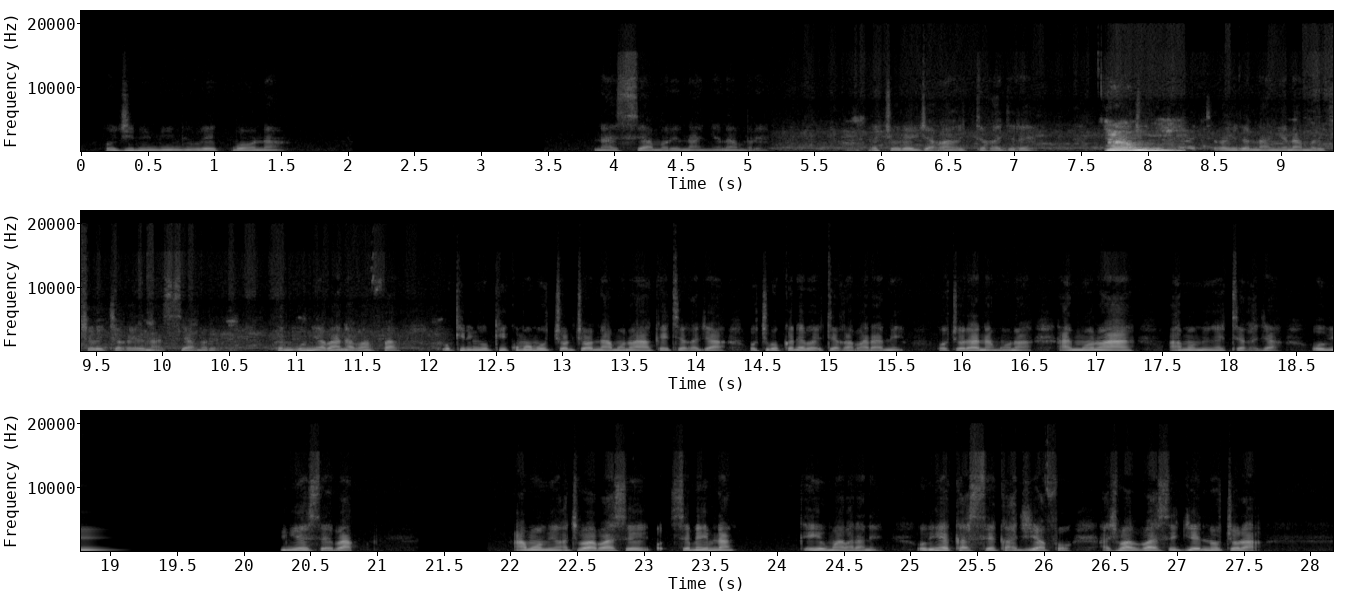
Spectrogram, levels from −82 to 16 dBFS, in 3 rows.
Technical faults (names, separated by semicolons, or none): call audio freeze; speech suppressed in double talk; jitter buffer speed-up; long network dropout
